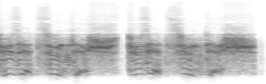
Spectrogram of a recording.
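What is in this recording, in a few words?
Hungarian player friendly fire mood low, speech; War Thunder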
